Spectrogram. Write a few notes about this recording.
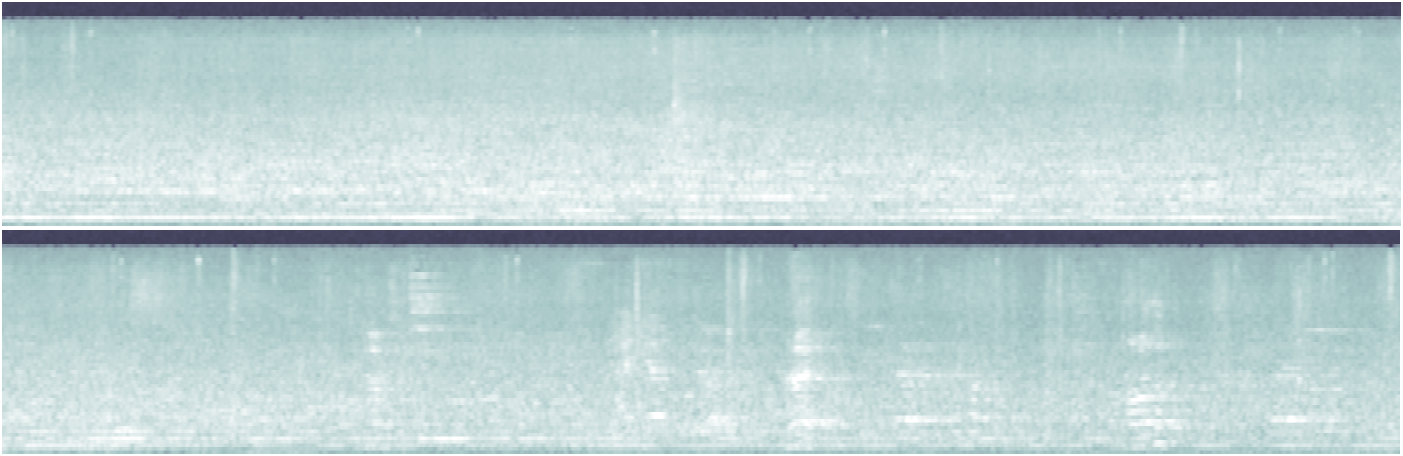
Fullmoon on Istanbul, walking into quieter areas, towards Bomonti.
